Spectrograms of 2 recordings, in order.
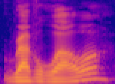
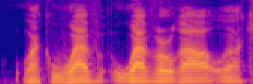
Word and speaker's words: Ravalawa: Ravalawa. Oh, got it. Yeah, but I'm always like put the W like Wavarala, and it always gets mixed up.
